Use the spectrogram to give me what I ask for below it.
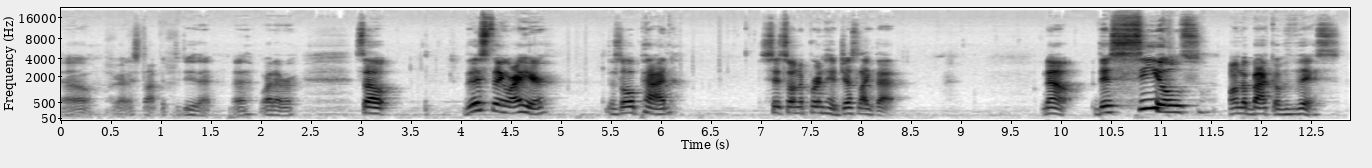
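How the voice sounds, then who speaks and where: Man, gravelly voice, slightly high, rambling hands-on demo, repeats himself. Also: expressive, a little slow, long pauses. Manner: rambling, repeats himself, restarts often, emphatic on key points. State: yawning from medication. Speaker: hobbyist explaining printer repair. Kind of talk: casual hands-on demonstration.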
